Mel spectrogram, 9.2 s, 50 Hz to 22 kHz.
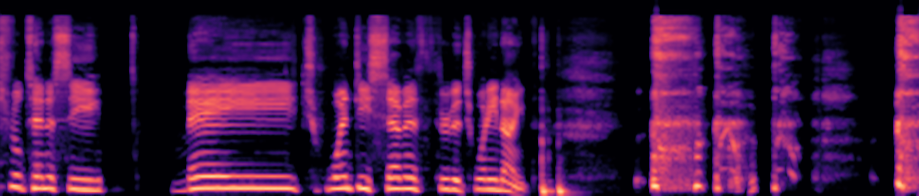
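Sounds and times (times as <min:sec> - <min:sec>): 
speech: 0:00.1 - 0:01.1, 0:01.7 - 0:05.8, 0:06.5 - 0:06.9, 0:09.0 - 0:09.1
harsh coughing: 0:06.4 - 0:08.2, 0:09.0 - 0:09.1.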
